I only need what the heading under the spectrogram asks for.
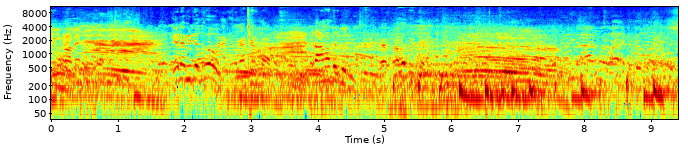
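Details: Cattle lowing at the Aftabganj haat livestock market in Dinajpur, where Friesian and crossbred bull calves are sold, 2 October 2024; repeated deep moos overlap with busy market chatter and a man's voice.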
